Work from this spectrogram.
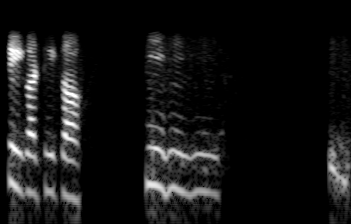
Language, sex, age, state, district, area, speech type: Sindhi, female, 30-45, Delhi, South Delhi, urban, conversation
